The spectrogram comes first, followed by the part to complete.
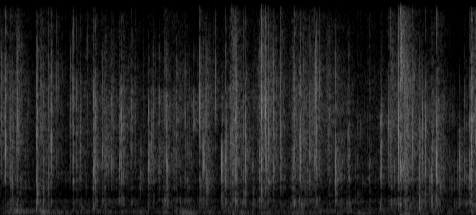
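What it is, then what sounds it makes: Sequin journal in plastic wrap. Long purple nails tap quickly on the cover of a black sequin journal sealed in clear plastic film. This makes a fast run of bright, crinkly clicks and crackles with almost no low end. The dense taps blur together, so no separate count can be made.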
